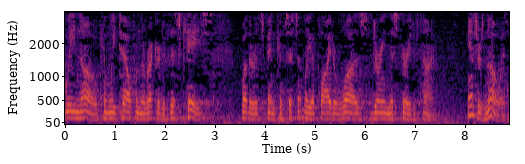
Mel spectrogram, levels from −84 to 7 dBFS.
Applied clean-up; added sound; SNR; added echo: none; none; none; none.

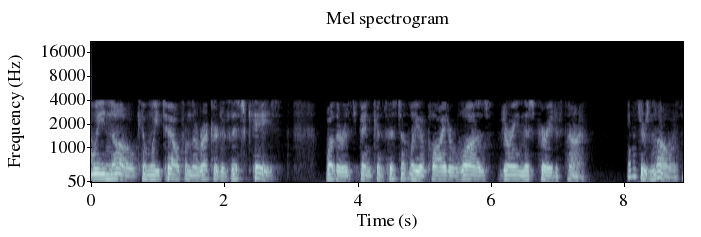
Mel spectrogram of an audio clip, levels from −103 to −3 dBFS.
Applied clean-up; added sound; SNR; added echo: neural mask model DeepFilterNet 3.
